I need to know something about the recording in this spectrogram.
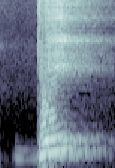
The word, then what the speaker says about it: the: হয় দি এর উচ্চারণ দি এবং দা হয় যে দি এবং ডি এর পরবর্তী ওয়ার্ড এর প্রথম অক্ষর ভাওল হলে ডি উচ্চারিত হবে এবং কনসোনেন্ট হলে দা উচ্চারিত হবে যেমন ডি ওল্ড ডি অল ডি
